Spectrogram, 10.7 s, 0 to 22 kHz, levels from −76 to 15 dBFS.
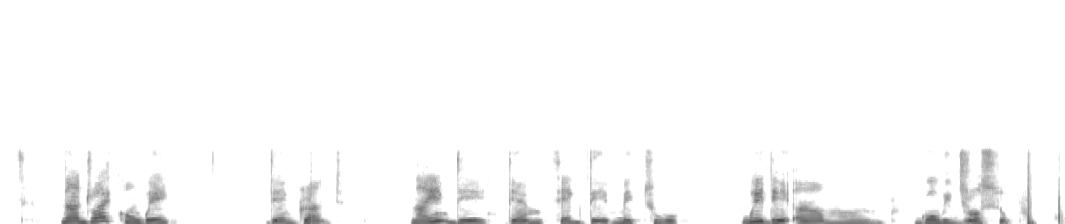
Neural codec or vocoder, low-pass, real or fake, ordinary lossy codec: codec, 16 kHz, 4 kbps, FreqCodec, larger model; 7.2 kHz; fake; Opus, 64 kbps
